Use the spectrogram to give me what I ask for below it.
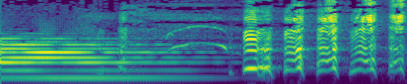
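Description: A bell sound effect gives a single deep, sustained dong that hums steadily and fades, followed by a burst of several short laughs.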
